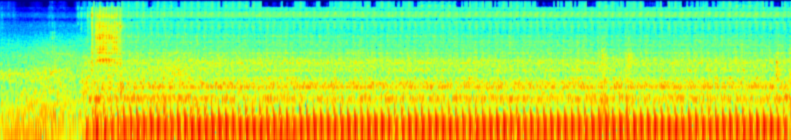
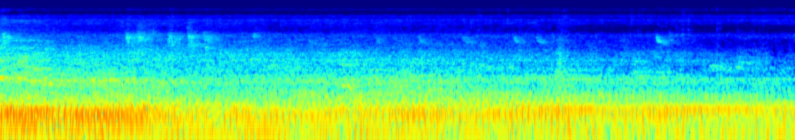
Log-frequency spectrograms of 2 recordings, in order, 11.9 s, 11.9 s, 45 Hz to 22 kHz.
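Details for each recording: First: 2022 Honda Wave 110i that knocked when hot, after modifying the cam chain tensioner and bleeding its air until firm: the engine settles into an even steady idle with no rattle or ticking. Sounds normal after repair. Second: 2022 Honda Wave 110i idling hot, quiet when cold but noisy after long rides: light, uneven tapping over a low hum from a soft cam chain tensioner; cam chain tensioner tapping, tensioner mechanism to be modified.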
